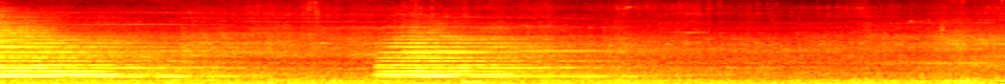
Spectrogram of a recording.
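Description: Diesel locomotive's multi-note air horn sounding two blasts, the first ending about a second and a half in and the second from about four to six seconds in, over the low rumble of a train of boxcars rolling past.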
